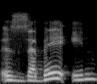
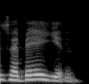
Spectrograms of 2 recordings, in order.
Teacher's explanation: we tend to ignore the hamza and sometimes we change it to a ya. So instead of الزبائن, we say زباين.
